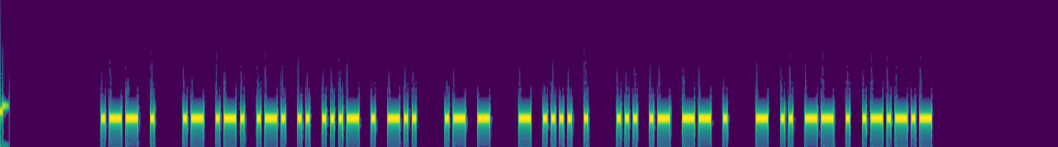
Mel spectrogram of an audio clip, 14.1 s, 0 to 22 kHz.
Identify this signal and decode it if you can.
Morse code, heard as a keyed tone, about 22 wpm, 700 Hz. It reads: WE ARRIVED AT THE SAME TIME.
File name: practice / 22wpm / Sentences with 3-Word Phrases - 22wpm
